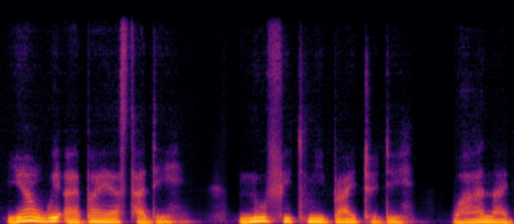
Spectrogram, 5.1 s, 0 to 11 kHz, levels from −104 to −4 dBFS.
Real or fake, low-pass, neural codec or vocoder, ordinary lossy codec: fake; 9.9 kHz; codec, 24 kHz, 0.5 kbps, DualCodec; none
